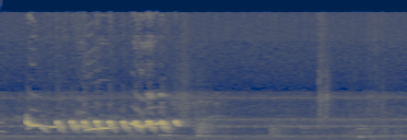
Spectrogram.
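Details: Black-striped sparrow, called Tumba Yegua, heard in the morning in nature: a quick series of about nine bright chirped notes near the same pitch, accelerating slightly, lasting under two seconds over a low steady hum.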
